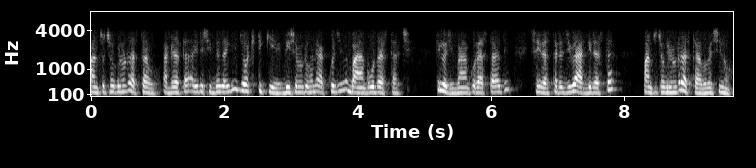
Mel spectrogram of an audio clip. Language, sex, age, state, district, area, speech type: Odia, male, 18-30, Odisha, Balasore, rural, conversation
